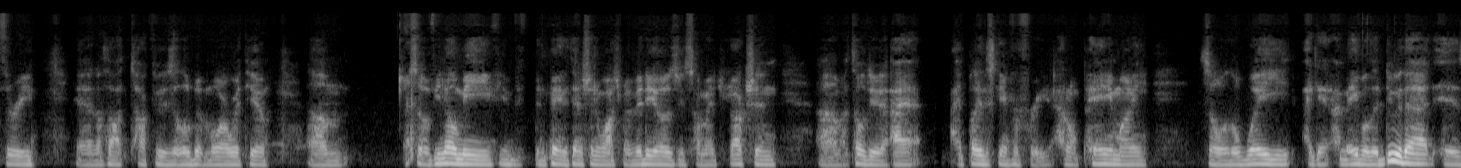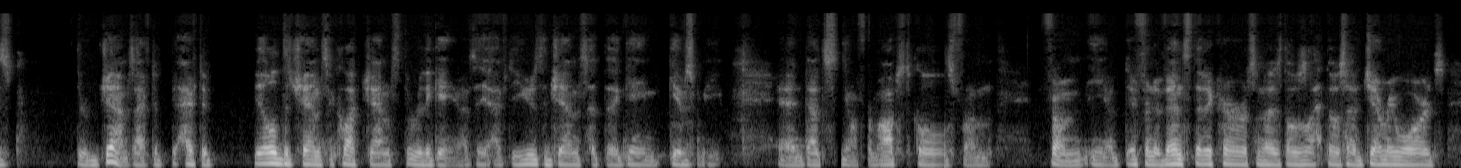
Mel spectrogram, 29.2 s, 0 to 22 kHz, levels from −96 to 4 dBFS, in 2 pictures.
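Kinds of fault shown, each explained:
Repeated packet loss (robotic sound): choppy patches from 8.77 to 9.94 s and from 22.45 to 24.19 s, with dropouts up to 55 ms and 100 ms. Packets kept going missing or arriving late, and each hole was filled by extending the previous sound.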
